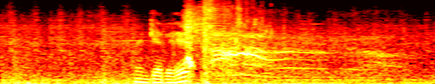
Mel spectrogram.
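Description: A heavy weapon strikes with a sharp, wet thud.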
